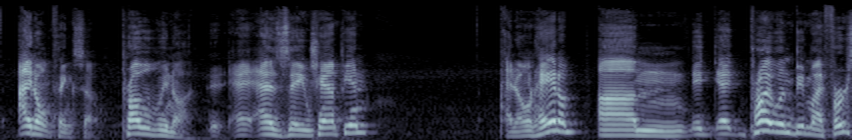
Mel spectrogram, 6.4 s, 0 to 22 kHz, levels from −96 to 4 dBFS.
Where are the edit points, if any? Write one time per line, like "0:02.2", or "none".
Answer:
0:02.3
0:04.4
